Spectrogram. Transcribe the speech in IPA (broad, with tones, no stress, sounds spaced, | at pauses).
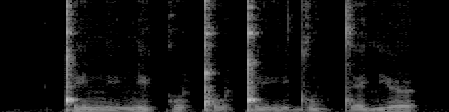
ǃ e˦ n e˨˩ n e˦ k o˦ ǃ o˧˩˧ ǃ eː˧˩˧ d o˨˩ ʎ t ɛ˨˩ lʲ œ˦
